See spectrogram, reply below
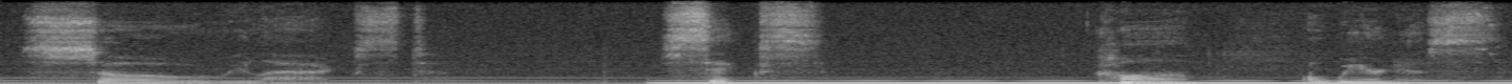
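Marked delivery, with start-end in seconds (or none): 0.1-2.1 very soft, slow, near-whisper; hushed relaxation cue. Acted. Guide counting listeners down into rest, hushed and slow. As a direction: let it sink away, drawn out and hushed.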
